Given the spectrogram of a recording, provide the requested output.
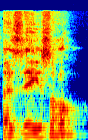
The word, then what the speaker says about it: Azazel: we talk about music can I clarify it's pronounced a zazil is that right a zazil it's a zazil is that the name of the hero I like Azazel like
